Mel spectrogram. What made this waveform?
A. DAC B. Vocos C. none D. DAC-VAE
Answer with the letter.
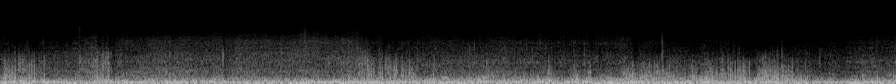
A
